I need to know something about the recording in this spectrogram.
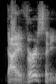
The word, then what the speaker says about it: diversity: diversity 이것도 역시 y에서 거꾸로 두 번째의 모음ac센트가 있고 종종이 발음을 diversity 하는 원어민들도 있어요.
